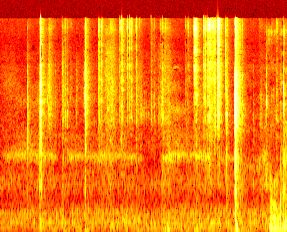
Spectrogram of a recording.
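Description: Plastic clicks and ticks of a CD being worked on and off the centre hub of a clear plastic jewel case. The loudest is one sharp snap about three and a half seconds in.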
